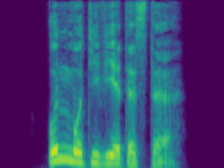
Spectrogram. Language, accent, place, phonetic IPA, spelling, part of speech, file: German, Germany, Berlin, [ˈʊnmotiˌviːɐ̯təstə], unmotivierteste, adjective, De-unmotivierteste.ogg
- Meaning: inflection of unmotiviert: 1. strong/mixed nominative/accusative feminine singular superlative degree 2. strong nominative/accusative plural superlative degree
